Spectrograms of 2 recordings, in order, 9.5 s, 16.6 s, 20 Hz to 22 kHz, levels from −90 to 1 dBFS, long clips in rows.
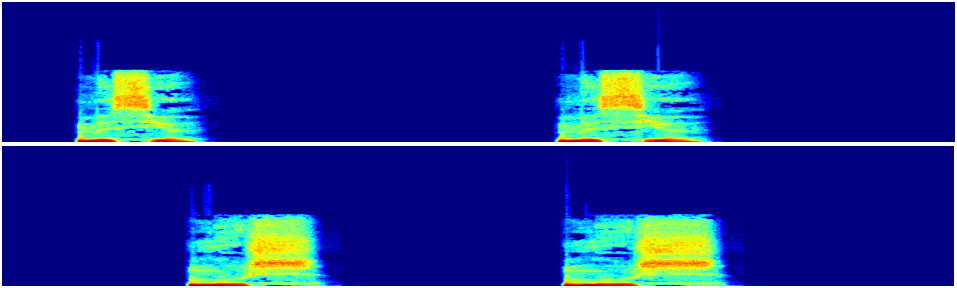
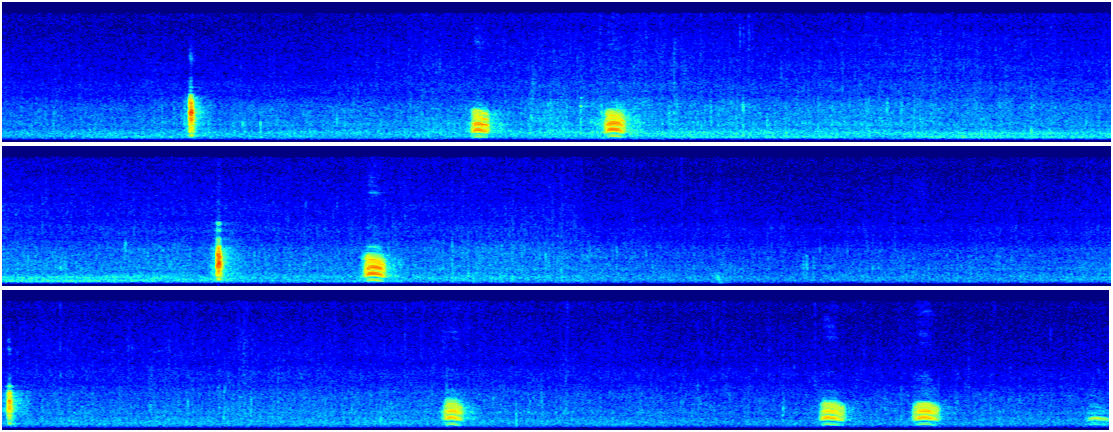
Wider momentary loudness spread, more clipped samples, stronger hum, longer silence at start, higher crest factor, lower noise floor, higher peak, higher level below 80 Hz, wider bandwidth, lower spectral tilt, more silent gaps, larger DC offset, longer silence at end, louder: second, 12 LU vs 28 LU; first, 0.1% vs under 0.1%; neither; second, 0.4 s vs 0.95 s; second, 14 dB vs 32 dB; first, under -90 dBFS vs -57 dBFS; about the same, 0 dBFS vs 0 dBFS; first, -56 dBFS vs under -90 dBFS; second, 11.5 kHz vs over 20 kHz; first, -5 dB/octave vs 10.5 dB/octave; first, 1.19-2.73 s, 3.72-5.66 s, 6.55-7.54 s vs none; neither; first, 1.2 s vs 0 s; first, -11 LUFS vs -24 LUFS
